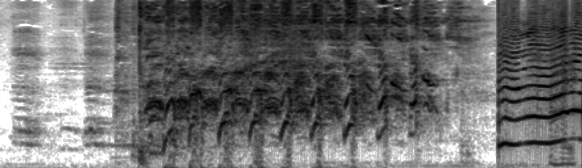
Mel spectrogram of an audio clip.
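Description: A woman laughs nearby.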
